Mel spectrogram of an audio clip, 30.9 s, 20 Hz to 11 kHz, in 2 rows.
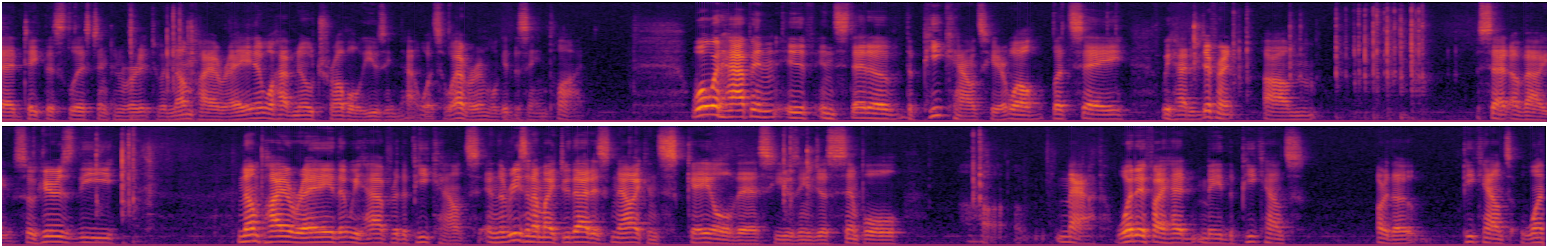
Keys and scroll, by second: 1.7-2.5 typing, 12.1-14.7 typing, 16.5-17.3 typing, 23.4 typing, 25.4 3.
